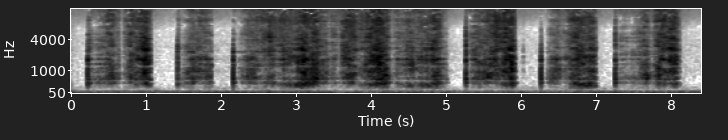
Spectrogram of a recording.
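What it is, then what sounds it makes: Small wooden block scraped in a wooden tray. Fingers with long acrylic nails grip a small solid wood cube and rub and scratch it along the floor and side of a light, unfinished wooden tray with cut-out handles. Dry, rasping wooden scrapes come in repeated strokes separated by short pauses, with a low rumble underneath.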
